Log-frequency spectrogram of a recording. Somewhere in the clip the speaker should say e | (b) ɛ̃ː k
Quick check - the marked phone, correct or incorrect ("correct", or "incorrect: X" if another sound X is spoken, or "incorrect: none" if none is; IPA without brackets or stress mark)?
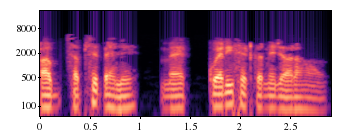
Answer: incorrect: m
